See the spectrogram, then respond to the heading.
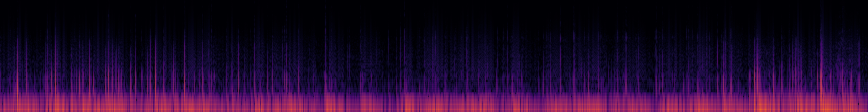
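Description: Long red nails tap and scratch the gel-filled plastic surface of a pink cat-shaped eye mask with plastic gel-bead inserts and a fabric strap, draped over the microphone. Rapid, dense tapping and scratching comes through as a continuous low, muffled throbbing with a steady hum underneath. The taps blur together into a rumbling texture that swells louder near the end.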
